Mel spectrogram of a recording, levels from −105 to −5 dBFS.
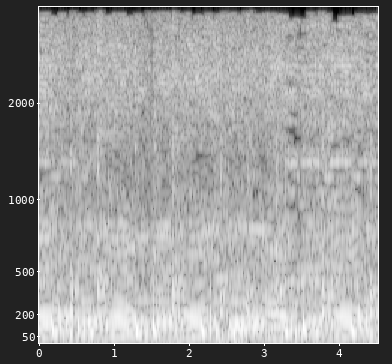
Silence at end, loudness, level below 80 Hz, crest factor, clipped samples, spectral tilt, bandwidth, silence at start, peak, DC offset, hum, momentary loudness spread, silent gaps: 0 s; -12 LUFS; -18 dBFS; 10 dB; under 0.1%; -10.5 dB/octave; 4 kHz; 0 s; 0 dBFS; under 0.1%; none; 1 LU; none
